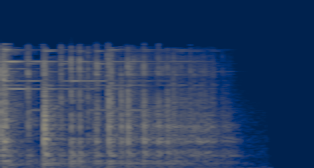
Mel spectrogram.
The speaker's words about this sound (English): The humans call this a bell. When you move it, it makes a noise. She rolled the bell over and it tinkled.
